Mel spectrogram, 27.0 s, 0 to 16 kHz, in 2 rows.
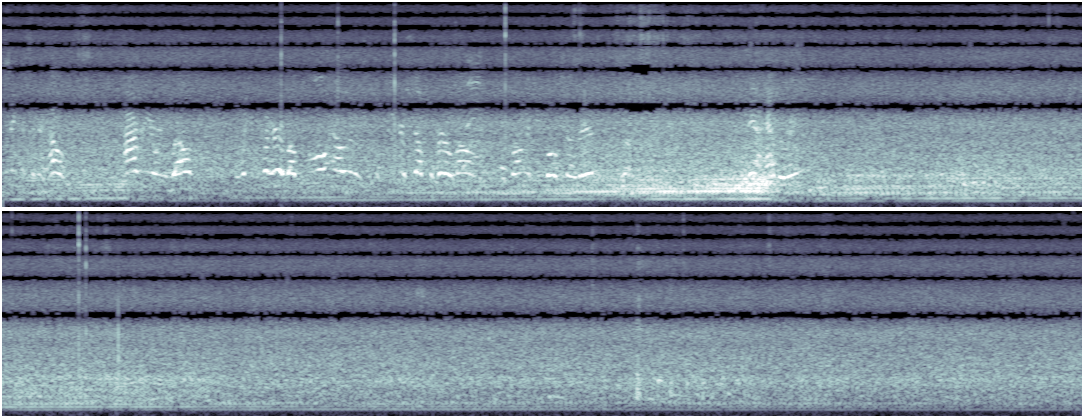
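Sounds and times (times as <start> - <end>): outdoor background hiss: 0.0 - 27.0.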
